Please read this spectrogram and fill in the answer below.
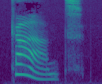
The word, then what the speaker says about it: can't: The word can't, which is a contraction of cannot, okay? Can't. It's a long sound. Can't. Or a long sound.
